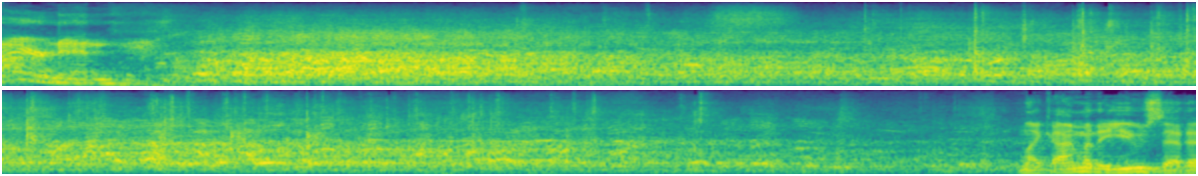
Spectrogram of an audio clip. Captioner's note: audience laughing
